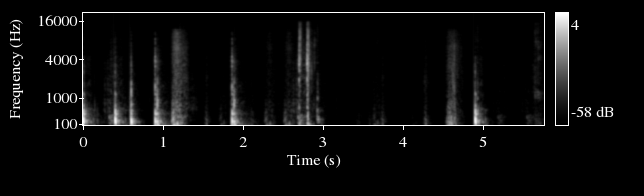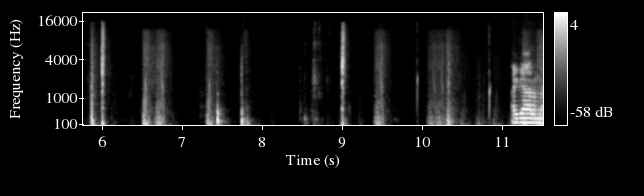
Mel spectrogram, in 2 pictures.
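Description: Game blocks are placed with quick soft clicks.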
